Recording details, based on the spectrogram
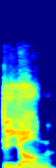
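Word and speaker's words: De Jong: dms he's from pella he's got a weird pronunciation it's it's spelled d-e-j-o-n-o-n-g but it's nick de young at right tackle those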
